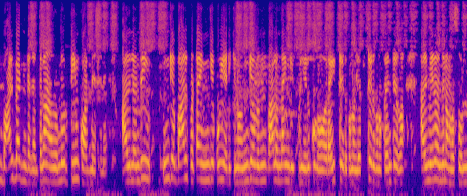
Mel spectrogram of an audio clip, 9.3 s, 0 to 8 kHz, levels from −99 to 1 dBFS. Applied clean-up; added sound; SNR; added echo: classical method spectral subtraction.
